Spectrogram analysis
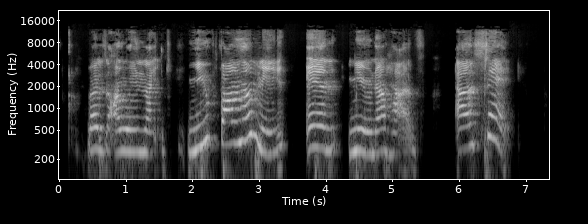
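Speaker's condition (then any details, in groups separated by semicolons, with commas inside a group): Cerebral palsy; some mental developmental delay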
